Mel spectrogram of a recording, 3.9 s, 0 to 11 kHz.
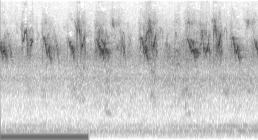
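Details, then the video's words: Alarm from a bald eagle after it snatches a fish, 31 July 2020; high, squeaky chirps repeat about one and a half times per second in an uneven series, with a short hum at the start. "grabs the fish, alerts"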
